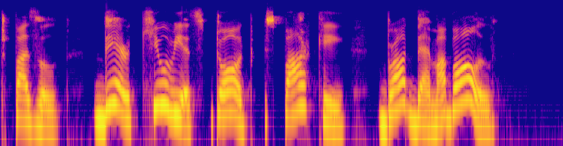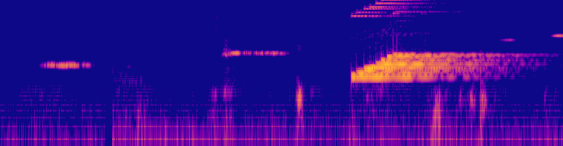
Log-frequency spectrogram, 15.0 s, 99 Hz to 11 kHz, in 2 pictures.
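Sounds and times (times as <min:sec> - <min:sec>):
bright chime sound effect: 0:12.2 - 0:14.9
thin whistle-like tone: 0:12.5 - 0:15.0.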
